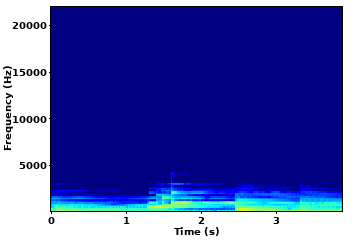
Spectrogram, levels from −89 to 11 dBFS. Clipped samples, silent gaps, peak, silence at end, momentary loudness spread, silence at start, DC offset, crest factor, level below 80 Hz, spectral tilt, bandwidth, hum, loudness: under 0.1%; none; -20 dBFS; 0 s; 14 LU; 0 s; under 0.1%; 16 dB; -58 dBFS; -9.5 dB/octave; 3.2 kHz; none; -37 LUFS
